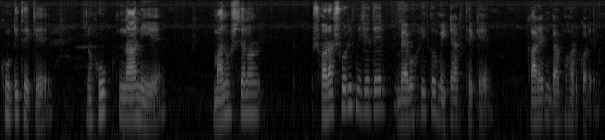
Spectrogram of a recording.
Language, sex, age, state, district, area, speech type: Bengali, male, 30-45, West Bengal, Birbhum, urban, spontaneous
